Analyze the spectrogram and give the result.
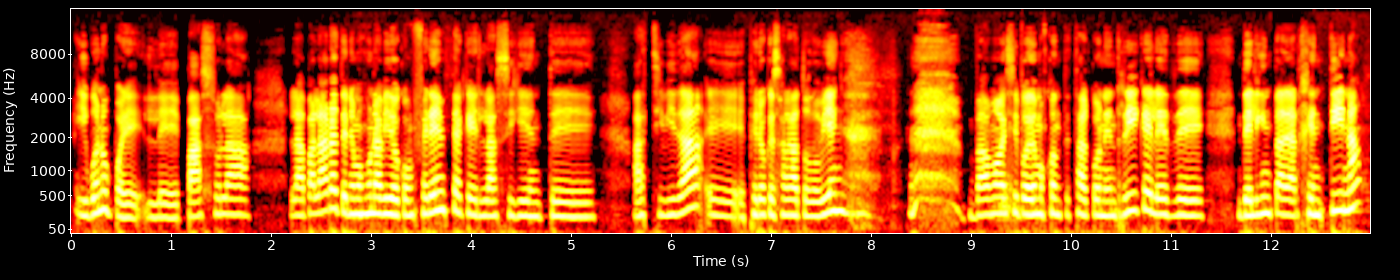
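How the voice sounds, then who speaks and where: A woman's voice: fairly high pitch, brisk, a bit bright, clean tone, no room sound, studio quality. A woman presenting a technical seminar as organizer, informal and chatty, with filler words. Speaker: event organizer.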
